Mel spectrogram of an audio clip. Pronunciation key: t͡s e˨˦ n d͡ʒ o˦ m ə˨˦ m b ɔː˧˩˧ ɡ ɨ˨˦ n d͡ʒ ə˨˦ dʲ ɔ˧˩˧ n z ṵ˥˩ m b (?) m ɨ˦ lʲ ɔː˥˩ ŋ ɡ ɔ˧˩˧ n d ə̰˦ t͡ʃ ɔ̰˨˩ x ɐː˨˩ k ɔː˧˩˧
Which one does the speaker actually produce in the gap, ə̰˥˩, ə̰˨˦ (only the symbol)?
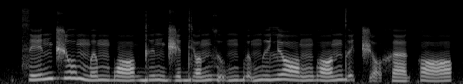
ə̰˥˩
